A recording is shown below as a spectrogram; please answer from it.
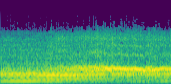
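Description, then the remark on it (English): A car engine roars at full throttle with the accelerator pressed to the floor as the car flees a pursuing vehicle, its loud, steady growl climbing gradually in pitch as it accelerates hard, continuous with no voices. “Hit it. She's down to the floor. Keep it there.”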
